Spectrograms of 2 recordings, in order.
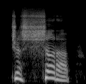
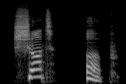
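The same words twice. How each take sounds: First: Rising angry "shut up", higher. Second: "Shut up" much higher, pitched up in fury; a sharper second "Shut up"; angry outburst. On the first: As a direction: cut him off in anger. Pepper snaps at Rufus. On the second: Pepper loses patience with Rufus, sharper anger. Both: Acted.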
